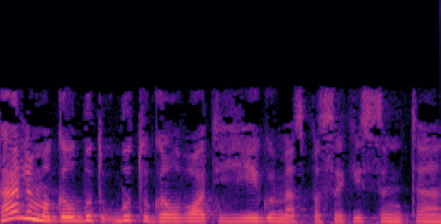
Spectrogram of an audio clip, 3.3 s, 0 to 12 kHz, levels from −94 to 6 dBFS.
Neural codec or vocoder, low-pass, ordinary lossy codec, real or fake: none; 7.2 kHz; MP3, 32 kbps; real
